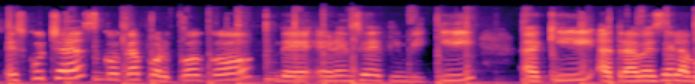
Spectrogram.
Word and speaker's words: Herencia de Timbiquí: herencia de Timbiquí nos sí se pronuncia así verdad sí exacto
